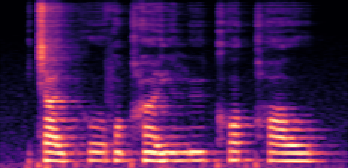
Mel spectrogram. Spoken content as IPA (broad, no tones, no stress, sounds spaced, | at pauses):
c a i̯ pʰ ʊː f ɔ̃ qʰ ə̃ i̯ j ĩ ŋ yː kʰ ɔ ɡ qʰ ɔ u̯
